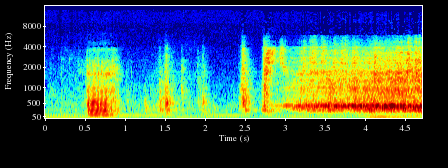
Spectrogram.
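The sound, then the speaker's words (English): Several short, irregular knocks of the Mark V tapping code, a trick Morse device used by prisoners of war, played back on a recording, followed by a steadily building mechanical rumble, like a passing train, that swells and drowns out the taps. No one speaks. “It's the Mark V tapping code, a sort of trick Morse device so that man could communicate with each other in prisoner of war camps.”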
